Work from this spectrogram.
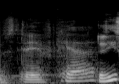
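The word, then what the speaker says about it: Davecat: what my name is Dave cat did he say his name was Dave and then follow by an animal I mean Dave cat like Thunder Cat but Dave all right threw me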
